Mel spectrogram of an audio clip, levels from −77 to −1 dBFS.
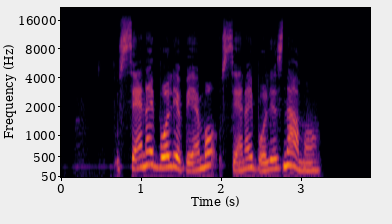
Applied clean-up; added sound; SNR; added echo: neural mask model RNNoise.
